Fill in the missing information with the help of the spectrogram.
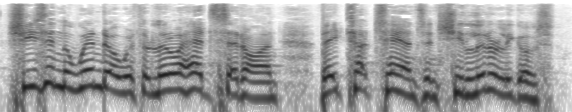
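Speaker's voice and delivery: ordinary delivery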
